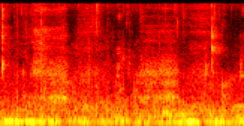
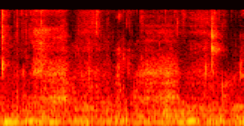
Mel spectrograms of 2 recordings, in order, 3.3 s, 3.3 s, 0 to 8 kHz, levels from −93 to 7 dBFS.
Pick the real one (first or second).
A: first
